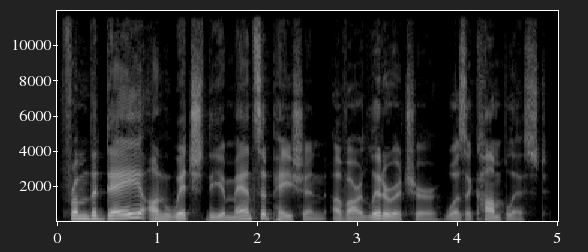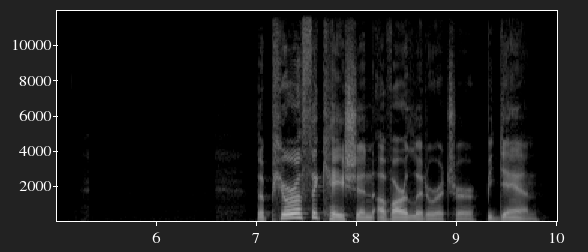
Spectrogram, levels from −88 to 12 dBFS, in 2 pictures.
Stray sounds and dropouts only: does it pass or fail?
pass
